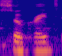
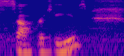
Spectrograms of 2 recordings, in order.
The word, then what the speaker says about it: Socrates: So his name is not Socrates, it's Socrates.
